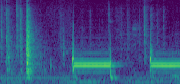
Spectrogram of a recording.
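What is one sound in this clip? A telephone rings loudly in short bursts.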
